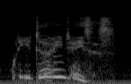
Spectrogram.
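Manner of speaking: high, hushed and aghast; shocked Peter. Retold or imitated. Peter, horrified, hushes Jesus in shock. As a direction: gasp it out in disbelief at Jesus. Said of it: "Peter can't take it".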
